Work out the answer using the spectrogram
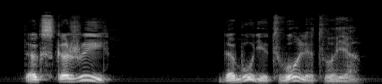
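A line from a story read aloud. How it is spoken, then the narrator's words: Quiet reply. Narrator (Russian): ответил священник тихо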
